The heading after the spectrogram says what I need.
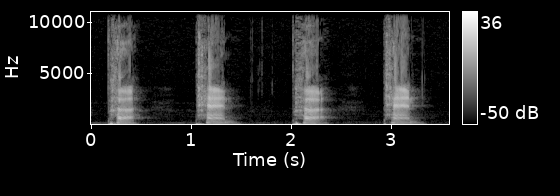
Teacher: Tapi kalau bahasa Inggris itu memang ada sedikit tekanan di mulut. Ada udara lah, tekanan udara tambahan gitu.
